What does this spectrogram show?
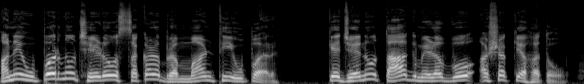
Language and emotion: Gujarati, neutral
